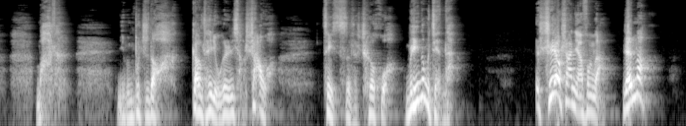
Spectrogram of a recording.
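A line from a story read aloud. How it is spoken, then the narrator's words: Panting. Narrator (Chinese): 喘着气说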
